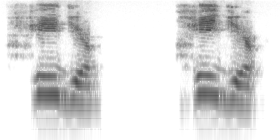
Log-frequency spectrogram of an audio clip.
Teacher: hi disempurnakan karena mempunyai sifat hambas dan rokhah, mengalir suara, mengalir udara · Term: huruf H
